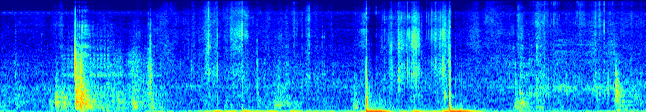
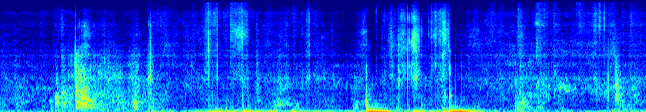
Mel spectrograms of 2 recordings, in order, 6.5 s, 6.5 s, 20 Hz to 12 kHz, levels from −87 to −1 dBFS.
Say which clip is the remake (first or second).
second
